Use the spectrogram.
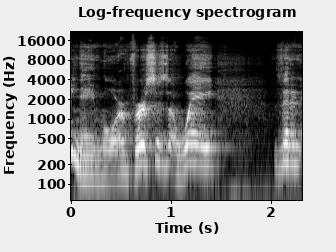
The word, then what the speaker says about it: Namor: also discuss the way Neymar's name is pronounced in the film a recent clip from the film sees Huerta pronouncing Neymar's name Namor rather than the typical pronunciation of Neymar Moore explained anymore I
